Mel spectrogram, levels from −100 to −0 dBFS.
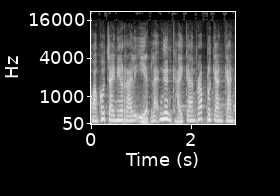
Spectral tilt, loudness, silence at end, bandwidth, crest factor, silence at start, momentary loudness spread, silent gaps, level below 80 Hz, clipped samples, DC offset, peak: -6 dB/octave; -14 LUFS; 0 s; 12.5 kHz; 14 dB; 0 s; 3 LU; none; -44 dBFS; under 0.1%; under 0.1%; 0 dBFS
